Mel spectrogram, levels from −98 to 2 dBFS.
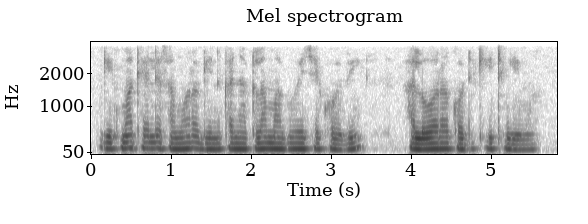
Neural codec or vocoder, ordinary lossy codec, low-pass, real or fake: none; none; 3.6 kHz; real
